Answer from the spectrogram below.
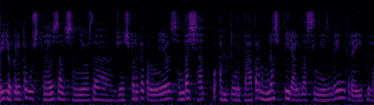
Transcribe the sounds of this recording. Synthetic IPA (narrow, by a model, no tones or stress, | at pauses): ʒɔkɾɛkːəβust̪ɛzðəlˠsəɲozðəʒunspəɾkət̪əluɲəsand̪əʃat̪̚əmpuɾt̪apəɾunəspiɾald̪əsinizməiŋkɾəiβlə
